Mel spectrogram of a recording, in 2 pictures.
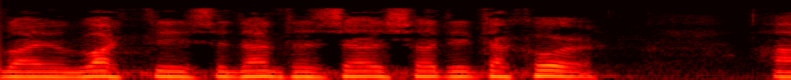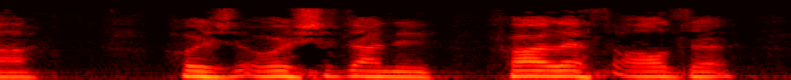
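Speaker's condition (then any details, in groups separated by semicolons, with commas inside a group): Stroke with facial paralysis; speaks very carefully to be understood, listeners need to give attention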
